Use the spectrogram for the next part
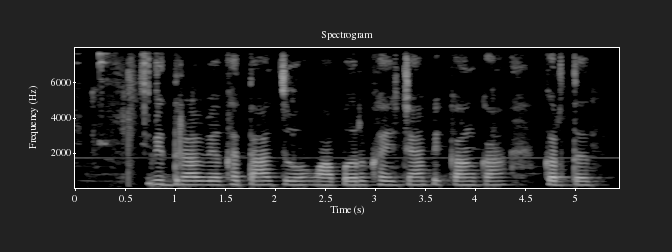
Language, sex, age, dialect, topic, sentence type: Marathi, female, 25-30, Southern Konkan, agriculture, question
